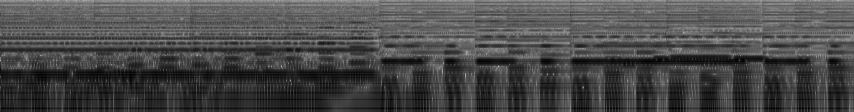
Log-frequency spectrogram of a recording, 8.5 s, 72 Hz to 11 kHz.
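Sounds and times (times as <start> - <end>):
Gravis UltraSound Extreme sound card audio: 0.2 - 8.5.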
